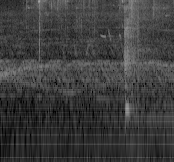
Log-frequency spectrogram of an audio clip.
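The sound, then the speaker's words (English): Faint emergency sirens wail in a steady, high tone, with a brief louder burst of noise partway through. “I can't think with all these sirens.”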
